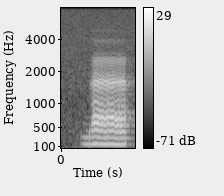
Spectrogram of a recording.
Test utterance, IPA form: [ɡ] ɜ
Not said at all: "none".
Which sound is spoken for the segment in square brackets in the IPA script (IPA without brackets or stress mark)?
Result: ɡ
